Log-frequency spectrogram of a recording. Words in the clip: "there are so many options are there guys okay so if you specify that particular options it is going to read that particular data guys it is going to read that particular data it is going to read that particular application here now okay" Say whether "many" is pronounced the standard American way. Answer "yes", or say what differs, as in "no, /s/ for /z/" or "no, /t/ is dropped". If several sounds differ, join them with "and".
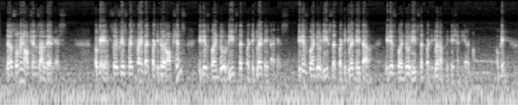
no, /n/ is dropped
